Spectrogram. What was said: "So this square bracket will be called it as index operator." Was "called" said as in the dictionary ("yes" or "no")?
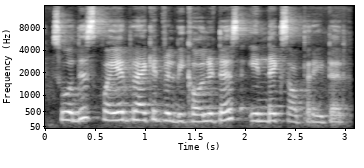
no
